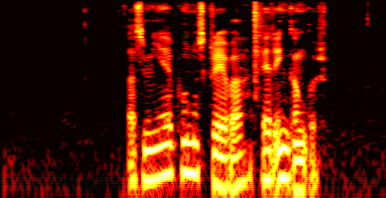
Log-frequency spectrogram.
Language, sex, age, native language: Icelandic, male, 30-39, Icelandic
